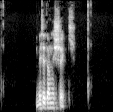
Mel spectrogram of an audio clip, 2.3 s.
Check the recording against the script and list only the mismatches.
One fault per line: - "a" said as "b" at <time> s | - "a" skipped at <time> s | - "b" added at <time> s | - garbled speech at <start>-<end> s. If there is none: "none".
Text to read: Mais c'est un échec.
none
